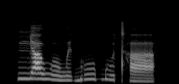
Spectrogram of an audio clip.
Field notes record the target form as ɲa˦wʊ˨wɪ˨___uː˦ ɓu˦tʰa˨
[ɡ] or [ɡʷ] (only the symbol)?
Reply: ɡ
